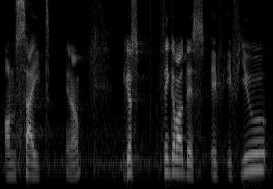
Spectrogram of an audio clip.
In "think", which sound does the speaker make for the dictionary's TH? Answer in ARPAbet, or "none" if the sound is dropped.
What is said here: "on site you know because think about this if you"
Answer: TH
